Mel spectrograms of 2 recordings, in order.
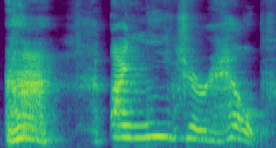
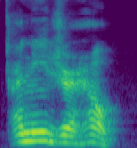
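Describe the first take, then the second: First: Slow, high, louder character voice; high-pitched pleading for help, stretched out; Peyton. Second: Said in the usual way. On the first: Acted. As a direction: plead in a drawn-out, put-on high voice. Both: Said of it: "that's not what Peyton sounds like".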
